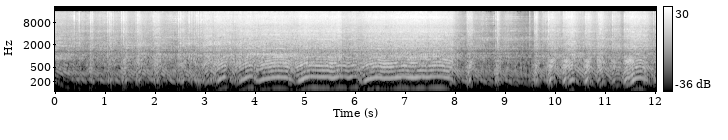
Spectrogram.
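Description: Two-stroke gas chainsaw running and being revved. The engine speed rises and falls, is held high for several seconds in the middle with two brief dips, then comes in short throttle blips near the end.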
